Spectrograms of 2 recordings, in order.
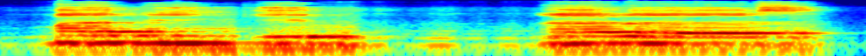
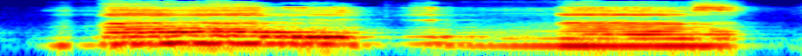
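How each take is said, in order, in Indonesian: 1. Vokal pertama dalam Malikin dibaca pendek. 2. Vokal pertama dalam Malikin dibaca panjang. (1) "Tapi kalau dibaca pendek" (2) "kalau Malikin Nas dibaca panjang"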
